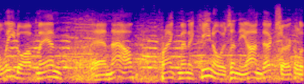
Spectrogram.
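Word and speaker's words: Menechino: You would think when you see the spelling of his name that it would be Menichino. After all, it's Chino, California. But he pronounces it Menichino.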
